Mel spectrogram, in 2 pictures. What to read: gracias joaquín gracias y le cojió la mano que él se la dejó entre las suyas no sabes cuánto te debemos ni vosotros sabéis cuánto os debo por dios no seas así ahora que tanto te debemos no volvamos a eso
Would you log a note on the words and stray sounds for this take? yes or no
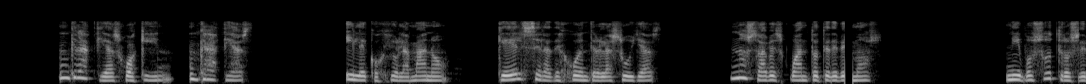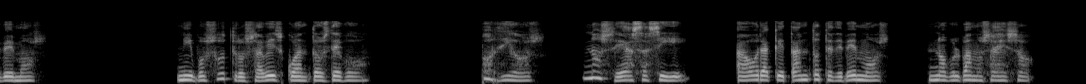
yes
